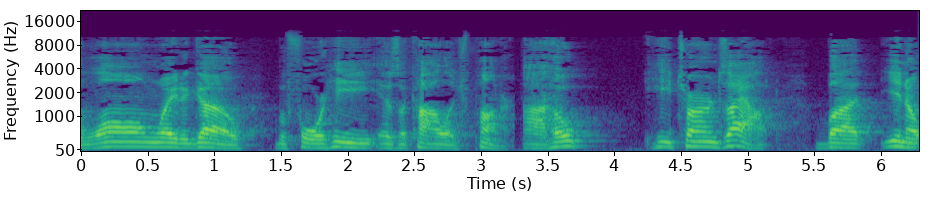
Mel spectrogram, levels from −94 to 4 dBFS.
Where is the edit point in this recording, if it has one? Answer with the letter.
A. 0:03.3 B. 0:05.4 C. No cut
A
